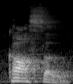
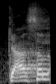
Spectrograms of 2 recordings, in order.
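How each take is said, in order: First: The first vowel is long, as in 'car'. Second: The first vowel is short, as in 'cat'. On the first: "British उच्चारण जो है वो है कासल" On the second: "कैसल American उच्चारण है"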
